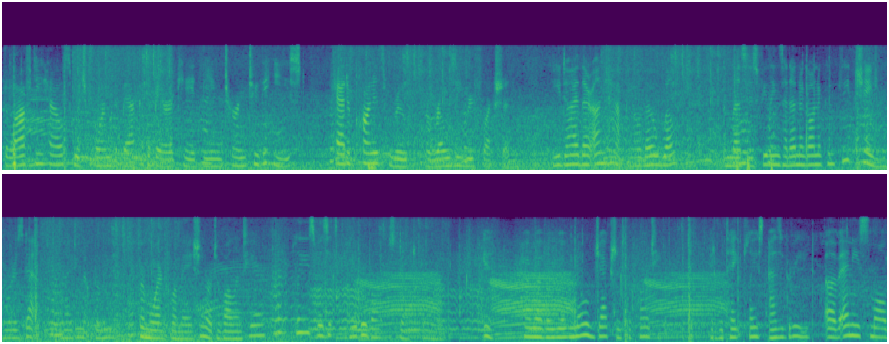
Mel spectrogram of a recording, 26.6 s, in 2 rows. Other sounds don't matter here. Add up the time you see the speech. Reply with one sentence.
The speech can be heard for 26 seconds in total.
